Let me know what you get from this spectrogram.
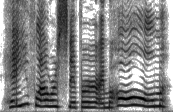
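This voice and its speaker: A woman voicing an excitable, anxious female pony in an animated comic dub, with exclamatory, drawn-out calls. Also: very high-pitched, slight background noise, full character voice. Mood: cheerful. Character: cartoon female pony, bright and startled, anxious.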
